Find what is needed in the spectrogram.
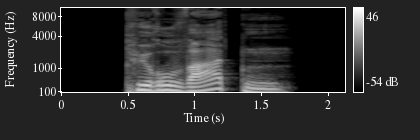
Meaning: dative plural of Pyruvat
- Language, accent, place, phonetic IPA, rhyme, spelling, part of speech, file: German, Germany, Berlin, [pyʁuˈvaːtn̩], -aːtn̩, Pyruvaten, noun, De-Pyruvaten.ogg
